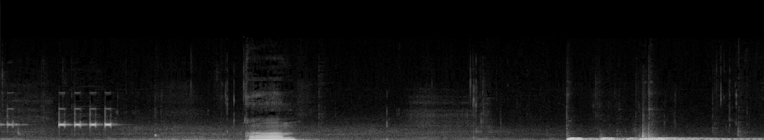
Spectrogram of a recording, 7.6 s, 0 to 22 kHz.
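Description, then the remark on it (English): The car alarm of a 1996 Honda Civic goes off: three quick high-pitched beeps, a short harsh buzz, then a loud, steady droning blare that continues to the end. “Well, that fucking alarm is useless.”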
